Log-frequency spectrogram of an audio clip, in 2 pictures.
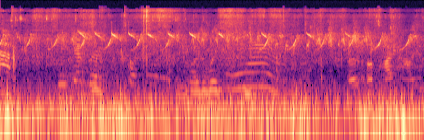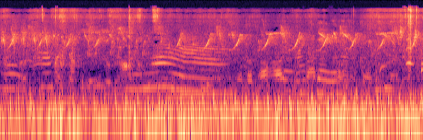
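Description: A group of people talking, under a bird calling in a rapid series of short, high, falling chirps. A low, uneven rumble of wind on the microphone runs beneath.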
